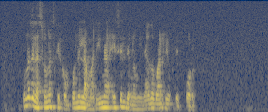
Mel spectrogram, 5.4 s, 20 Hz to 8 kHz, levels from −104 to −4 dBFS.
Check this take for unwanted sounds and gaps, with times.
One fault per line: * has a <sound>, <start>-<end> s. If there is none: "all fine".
all fine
